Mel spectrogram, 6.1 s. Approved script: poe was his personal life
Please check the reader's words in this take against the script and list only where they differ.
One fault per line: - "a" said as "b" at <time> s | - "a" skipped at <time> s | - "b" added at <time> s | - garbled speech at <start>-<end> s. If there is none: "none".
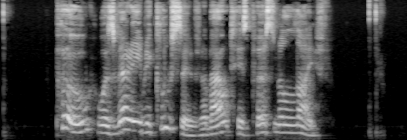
- "very reclusive about" added at 1.7 s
